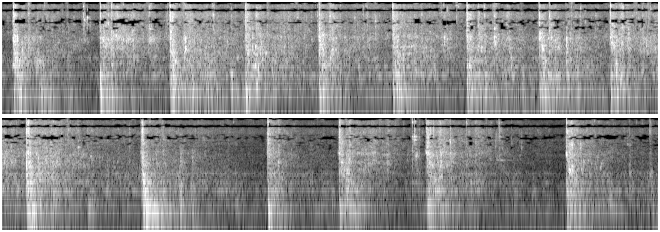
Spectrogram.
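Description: Claw hammer chopping repeatedly into a layer of broken ice floating on water in a tub, about one blow a second. Each strike cracks ice and is followed by splashing and sloshing.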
